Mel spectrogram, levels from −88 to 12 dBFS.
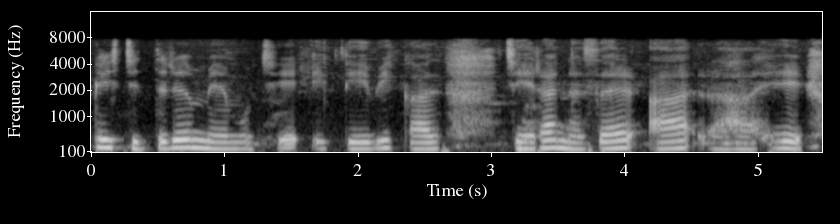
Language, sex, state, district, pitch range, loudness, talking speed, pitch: Hindi, female, Arunachal Pradesh, Papum Pare, 170-190 Hz, -16 LUFS, 130 wpm, 175 Hz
